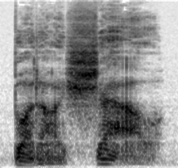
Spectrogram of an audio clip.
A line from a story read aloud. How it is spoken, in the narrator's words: Antreri hissed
